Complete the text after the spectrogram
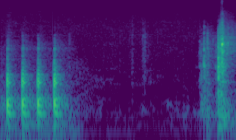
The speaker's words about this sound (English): This is Eric Stevenson's room, Inspector Thorne. I'll knock on the door.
